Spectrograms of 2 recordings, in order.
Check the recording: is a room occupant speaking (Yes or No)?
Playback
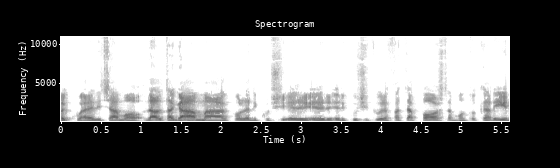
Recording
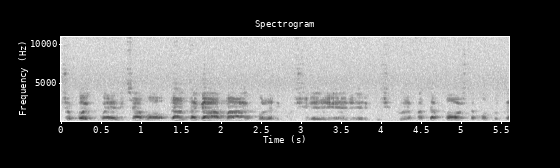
No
